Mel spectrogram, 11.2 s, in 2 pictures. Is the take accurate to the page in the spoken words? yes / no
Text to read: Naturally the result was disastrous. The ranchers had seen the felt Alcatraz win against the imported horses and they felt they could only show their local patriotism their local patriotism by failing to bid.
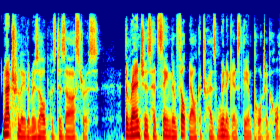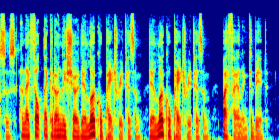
yes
